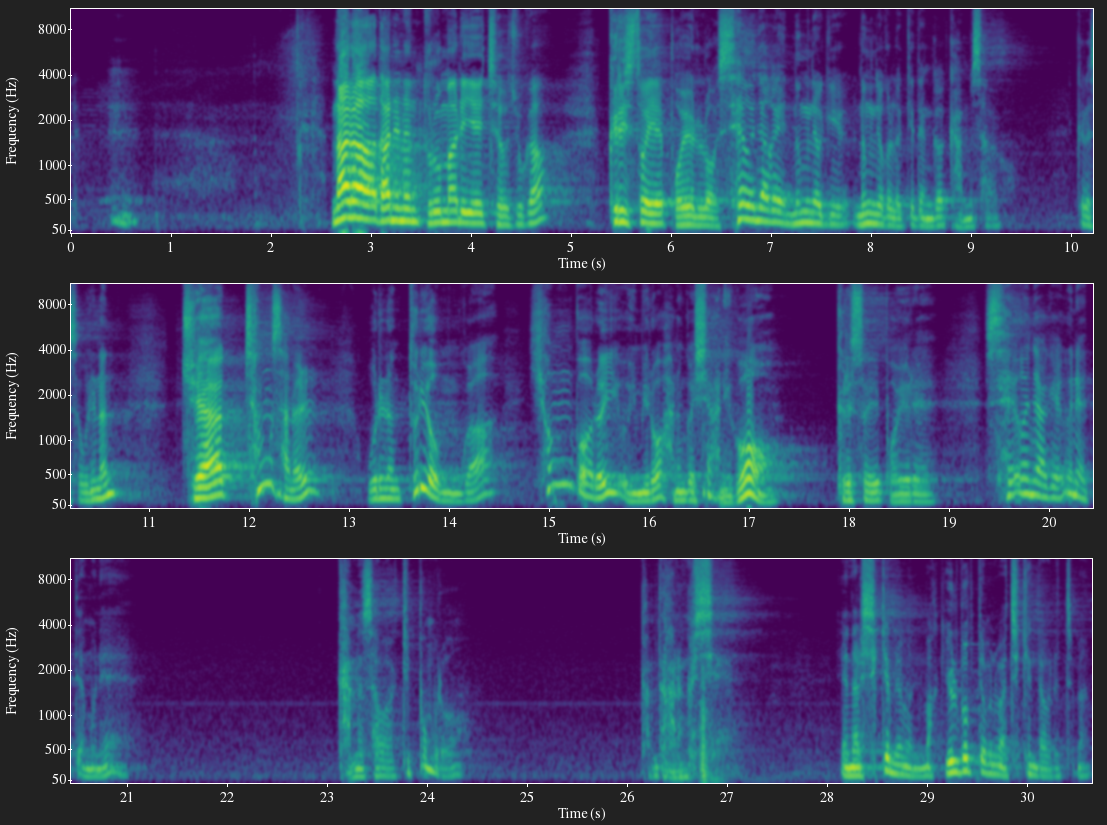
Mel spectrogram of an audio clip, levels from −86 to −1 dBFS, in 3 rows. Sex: male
